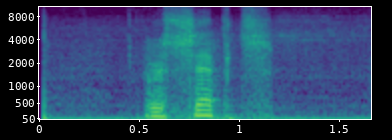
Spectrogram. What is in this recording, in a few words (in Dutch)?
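"recept", Dutch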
